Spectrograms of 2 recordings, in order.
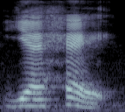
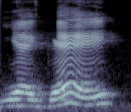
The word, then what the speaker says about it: llegué: llegamos, llegó, llegaste, and yehe. Because yehe is that soft G sound, I want it to be the hard G, so I'm going to add in that U, and I'm going to get yege.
